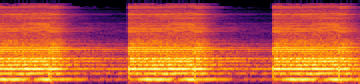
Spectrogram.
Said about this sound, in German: Spoiler-Alarm!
